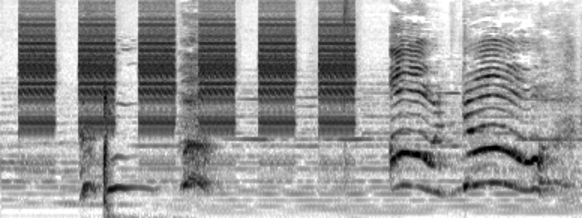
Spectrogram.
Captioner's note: gasps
